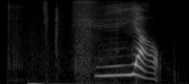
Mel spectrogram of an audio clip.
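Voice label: "need", Mandarin, hearing-impaired; xu1yao4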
